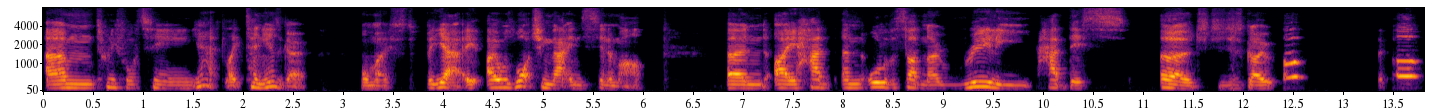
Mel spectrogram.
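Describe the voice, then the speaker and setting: A man's voice: medium pitch, a bit bright, poor audio. A teenage boy talks through his past as an interview guest. He rambles and halts, restarting sentences and acting out little quoted exchanges along the way. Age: teens. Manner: rambling, halting, with many restarts and acted quotes. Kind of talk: casual interview storytelling.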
